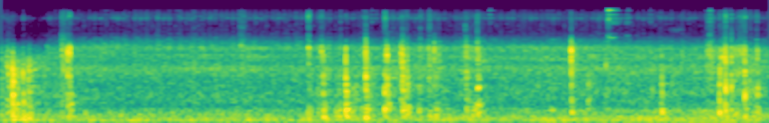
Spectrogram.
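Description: A car engine idling steadily, with a few short clicks and scuffs of footsteps and handling over it.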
